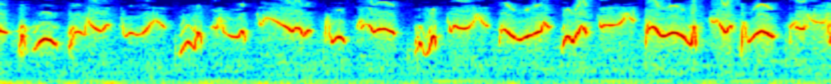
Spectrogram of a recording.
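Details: Ultramarine grosbeak singing in the azulão paraná style: a fast, unbroken run of sweet whistled notes, each slurring down and then up, packed closely together with no pauses.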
